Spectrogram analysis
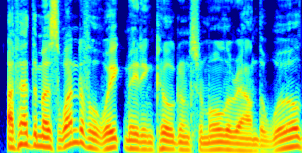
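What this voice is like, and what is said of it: Tired, worn singer's voice. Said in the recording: “I'd sung something like 150 songs in 3 days. So my voice is a little tired”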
